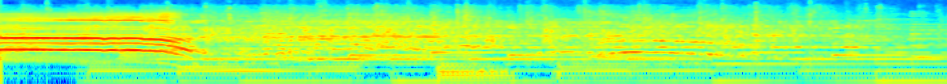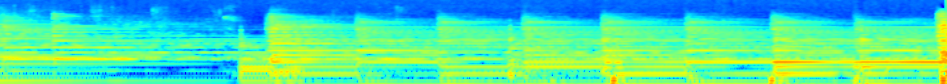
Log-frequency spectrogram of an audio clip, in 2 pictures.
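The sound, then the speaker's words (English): An audience shouts and cheers over sustained keyboard chords, with rising whoops early on, before a band kicks in with steady rhythmic hits while the crowd noise continues underneath. “Let's get one of those shouts. Hallelujah!”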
